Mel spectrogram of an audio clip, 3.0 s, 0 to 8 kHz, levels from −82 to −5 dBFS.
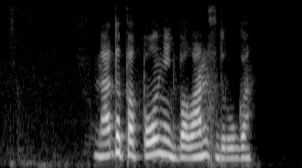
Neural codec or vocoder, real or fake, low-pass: vocoder, 22.05 kHz, 80 mel bands, WaveNeXt; fake; 7.2 kHz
